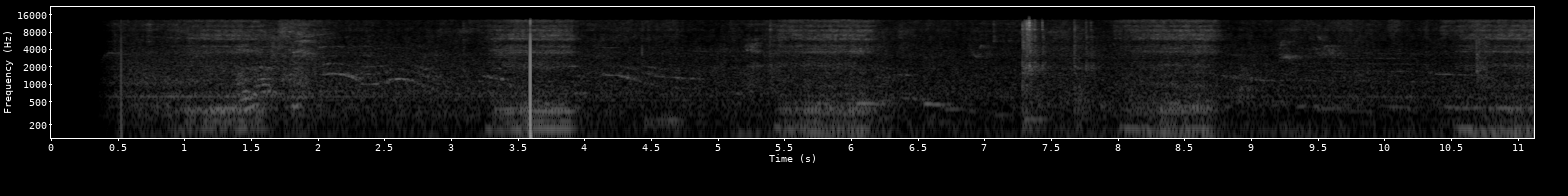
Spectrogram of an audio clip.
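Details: A sleeping American bully dog snoring: low rumbling snores every couple of seconds with breathing between them, plus a couple of sharp clicks.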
